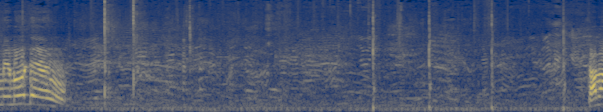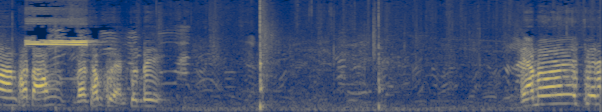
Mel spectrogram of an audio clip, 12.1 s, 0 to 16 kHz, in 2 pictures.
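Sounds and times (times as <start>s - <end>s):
faint crowd chatter: 0.0s - 12.0s
hand slapping volleyball: 1.0s - 1.5s.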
